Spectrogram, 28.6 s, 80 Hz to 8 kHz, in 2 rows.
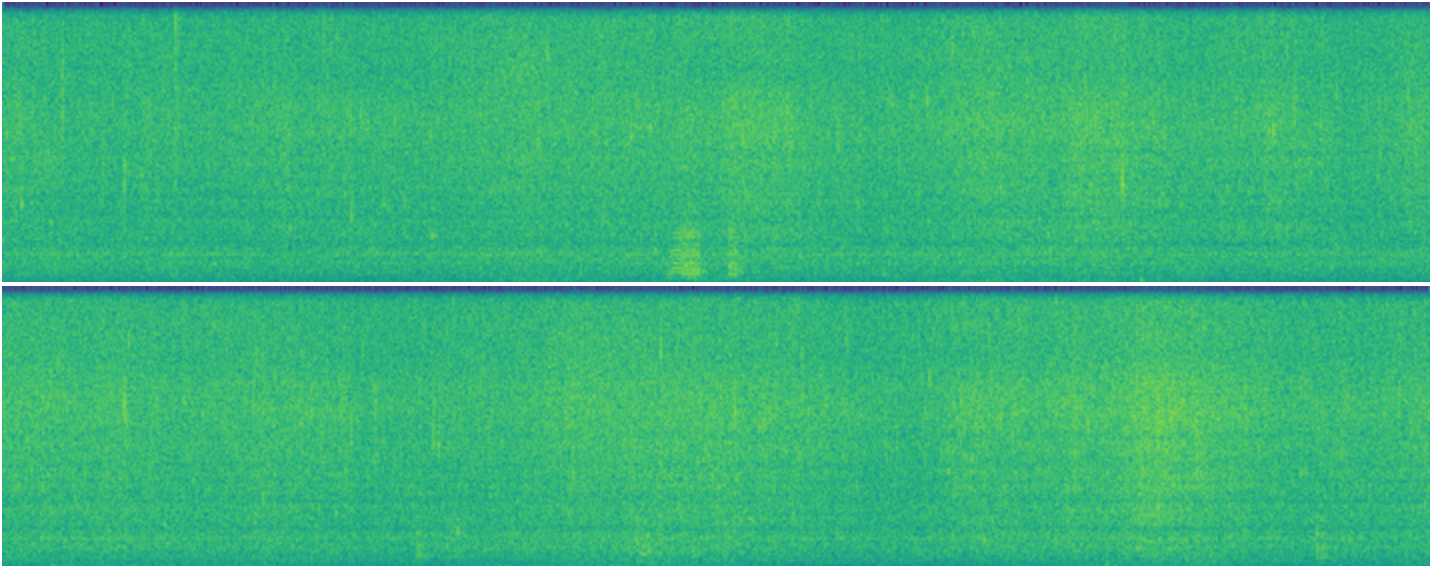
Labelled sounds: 6.7	7.0	croaking sound likely from a nearby submerged object, 1.3 to 1.6 kHz

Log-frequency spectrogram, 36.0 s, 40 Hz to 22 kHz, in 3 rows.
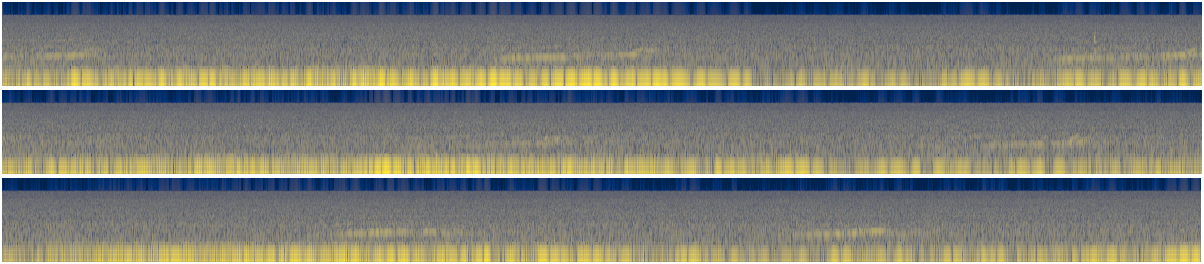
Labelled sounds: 0.5	0.8	humpback whale, 1.1 to 1.4 kHz

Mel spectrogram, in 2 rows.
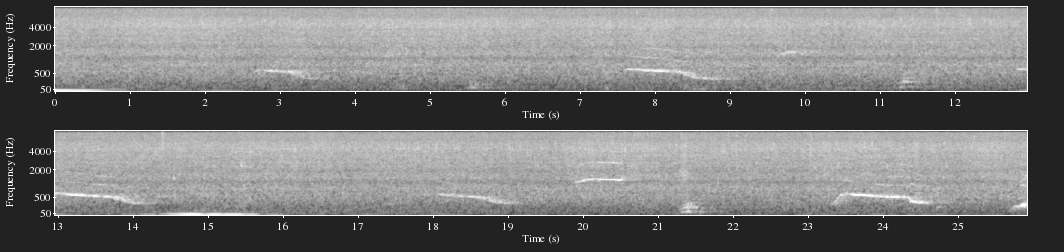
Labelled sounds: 7.7	8.1	humpback whale, 1.1 to 1.9 kHz
9.7	9.9	humpback whale, 1.3 to 1.7 kHz
13.1	13.3	humpback whale, 1.1 to 1.3 kHz
19.9	20.6	humpback whale, 1.1 to 2.8 kHz
23.9	24.2	humpback whale, 0.97 to 1.1 kHz

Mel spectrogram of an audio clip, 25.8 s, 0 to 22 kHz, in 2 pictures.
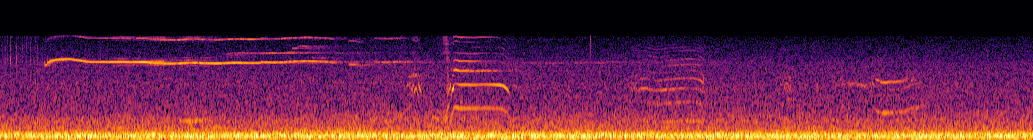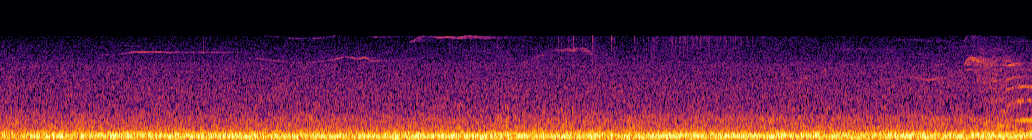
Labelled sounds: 5.4	6.4	killer whale, 0.68 to 7.9 kHz
7.9	8.9	killer whale, 0.55 to 5.7 kHz
10.5	11.5	killer whale, 0.75 to 2.4 kHz
14.3	15.1	killer whale, 4.5 to 5.7 kHz
16.9	19.1	killer whale, 3.5 to 7.6 kHz

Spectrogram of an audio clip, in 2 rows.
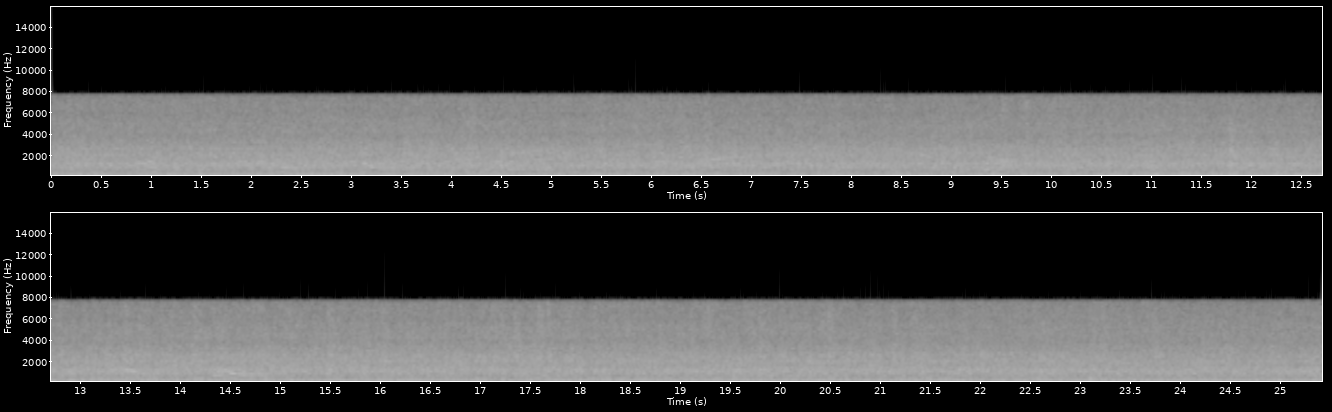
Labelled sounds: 6.5	6.9	killer whale, Bigg's (transient), 1.5 to 1.9 kHz
14.5	14.9	killer whale, Bigg's (transient), 0.75 to 1.0 kHz

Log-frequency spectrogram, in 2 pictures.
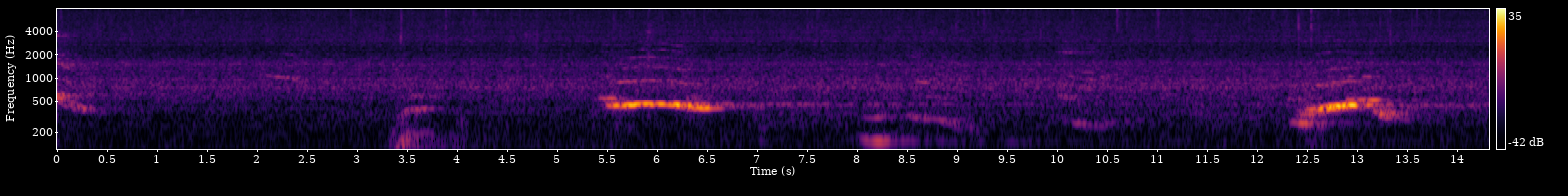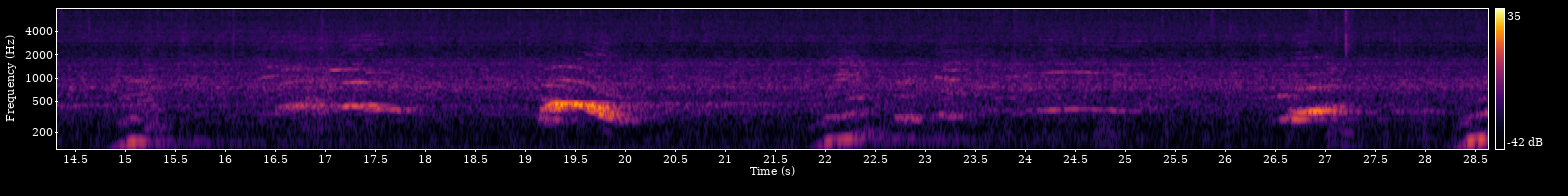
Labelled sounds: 2.1	2.5	humpback whale, 0.81 to 1.2 kHz
5.7	6.3	humpback whale, 1.8 to 2.8 kHz
10.0	10.4	humpback whale, 2.1 to 2.5 kHz
12.8	13.2	humpback whale, 0.78 to 1.1 kHz
17.0	17.7	humpback whale, 0.78 to 2.8 kHz
19.3	19.6	humpback whale, 1.3 to 1.5 kHz
22.1	22.4	humpback whale, 1.1 to 1.3 kHz
23.1	23.3	humpback whale, 0.91 to 1.1 kHz
24.1	25.1	humpback whale, 1.1 to 2.7 kHz
26.7	27.1	humpback whale, 1.8 to 2.0 kHz

